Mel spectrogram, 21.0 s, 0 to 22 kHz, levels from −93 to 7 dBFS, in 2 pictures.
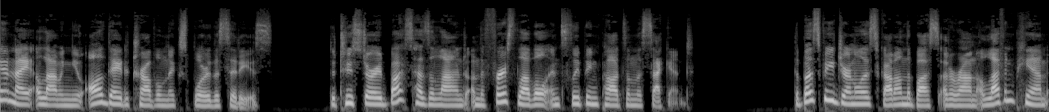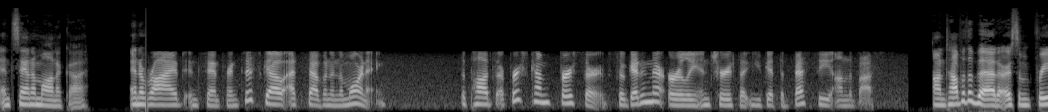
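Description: At 11.95 s the speech cuts out for about 20 ms, then returns duller, boxier and a little quieter, with nothing above 3.8 kHz and faint new background noise, until 19.59 s. The likely cause is an input switched to a poorer device with a narrower band.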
